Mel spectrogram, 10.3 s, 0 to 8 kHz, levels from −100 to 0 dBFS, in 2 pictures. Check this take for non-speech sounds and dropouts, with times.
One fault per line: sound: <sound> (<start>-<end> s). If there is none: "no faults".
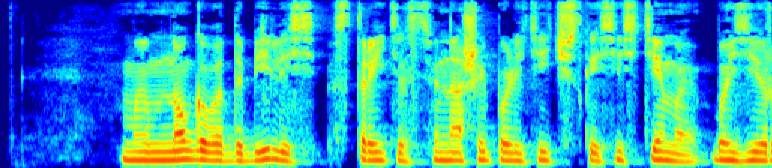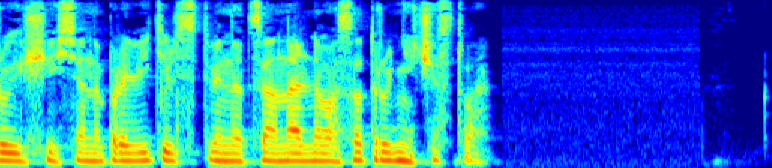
no faults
